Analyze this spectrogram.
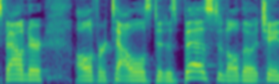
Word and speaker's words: Towles: Spelled like the regular towels, Towels. It's Towles. Oh, Later to be founder of a junk shop where you can buy Dragon energy drink.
